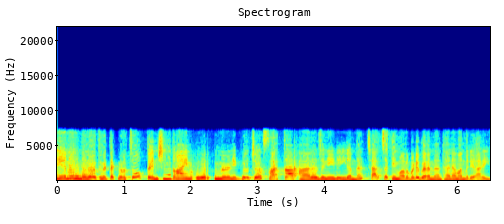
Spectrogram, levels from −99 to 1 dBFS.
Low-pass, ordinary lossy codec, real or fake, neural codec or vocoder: 7.2 kHz; none; fake; codec, 16 kHz, 0.5 kbps, X-Codec, HuBERT features, trained on general audio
